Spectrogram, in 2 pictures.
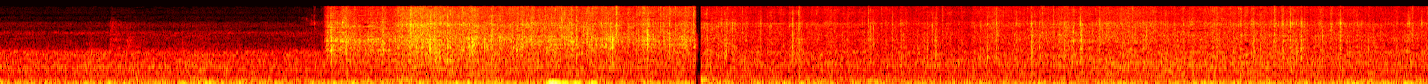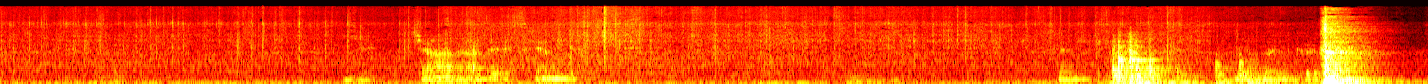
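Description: Oil sizzling in a hot double-sided grill pan on a gas burner, a steady hiss that starts about two seconds in and slowly eases. Bread pizzas are set down in the pan with a few light knocks, and near the end the pan's hinged lid is shut with a loud clack.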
